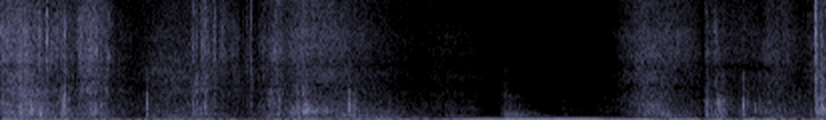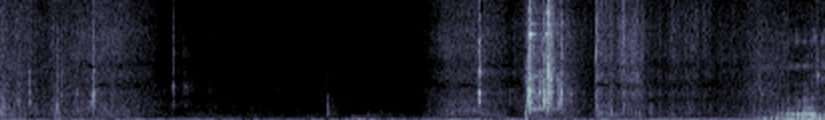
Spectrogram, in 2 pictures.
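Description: Small plastic objects clatter and knock together.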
